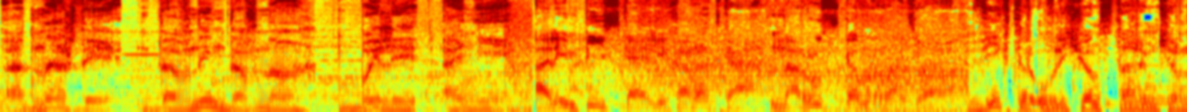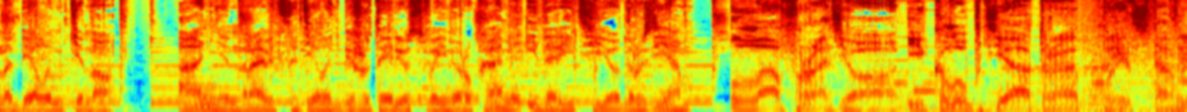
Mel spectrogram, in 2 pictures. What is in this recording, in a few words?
rus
